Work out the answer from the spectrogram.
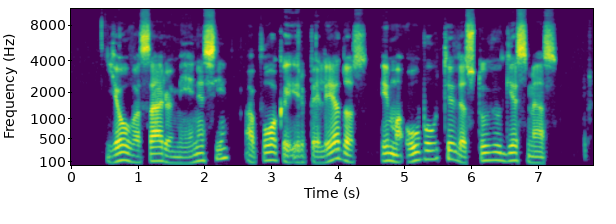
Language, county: Lithuanian, Alytus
